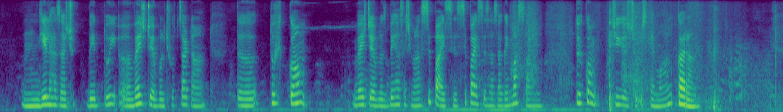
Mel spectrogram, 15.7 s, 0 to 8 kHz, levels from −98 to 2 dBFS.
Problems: constant background noise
